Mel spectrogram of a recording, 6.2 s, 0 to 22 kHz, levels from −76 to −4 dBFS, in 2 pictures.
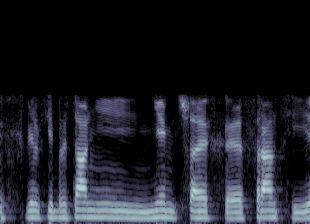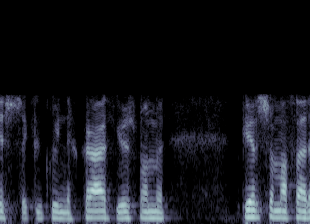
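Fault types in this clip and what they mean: G.723.1 codec: throughout, the speech is heavily muffled and hoarse, with nothing above 4 kHz and smeared consonants, fitting this 30 ms-frame coder near 6 kbit/s.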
